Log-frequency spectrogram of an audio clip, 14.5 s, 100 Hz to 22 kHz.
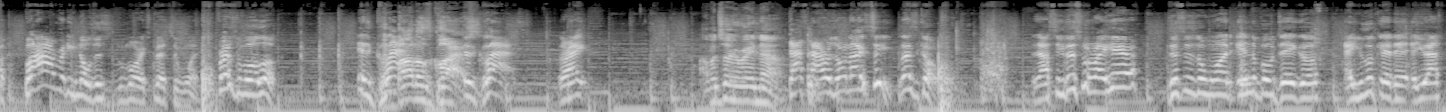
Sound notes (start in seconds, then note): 2.0 knocks on glass bottle; 9.3 pops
